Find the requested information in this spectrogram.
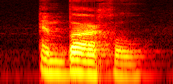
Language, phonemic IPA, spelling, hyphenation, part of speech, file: Dutch, /ˌɛmˈbɑr.ɣoː/, embargo, em‧bar‧go, noun, Nl-embargo.ogg
- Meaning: 1. embargo (order prohibiting ships from leaving port) 2. embargo (ban on trade with another country) 3. embargo (temporary ban or restriction on making certain information public)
